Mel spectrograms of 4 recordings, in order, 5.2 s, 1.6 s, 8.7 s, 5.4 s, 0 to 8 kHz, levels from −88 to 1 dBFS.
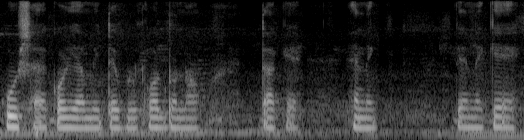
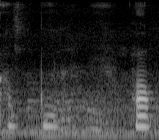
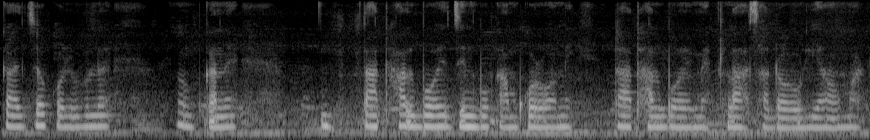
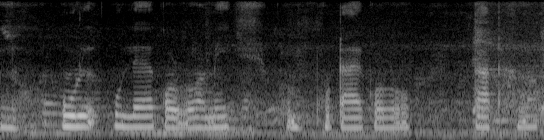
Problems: constant background noise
